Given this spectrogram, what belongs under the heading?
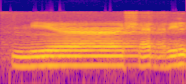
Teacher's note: لفظ اصل میں نون جو ہے وہ ختم ہو جاتا ہے، اس کی آواز ناک میں چلی جاتی ہے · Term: اخفا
